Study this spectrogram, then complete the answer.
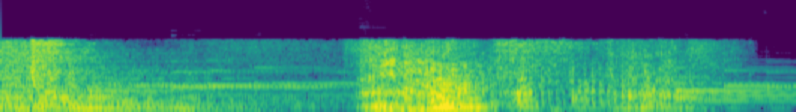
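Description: A lion roars as it draws closer, a loud, rough burst rising over a steady low rumble and then fading into a few shorter grunting calls.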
